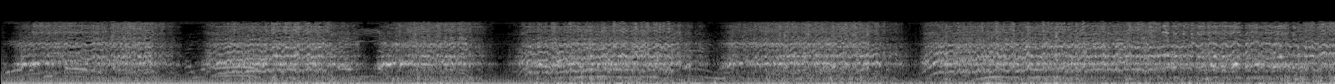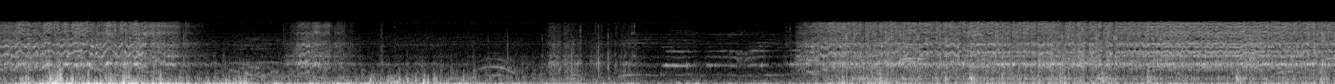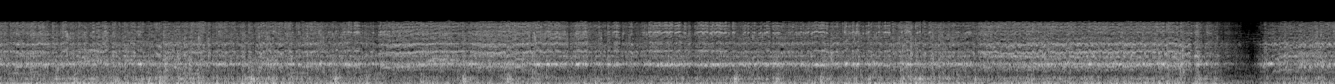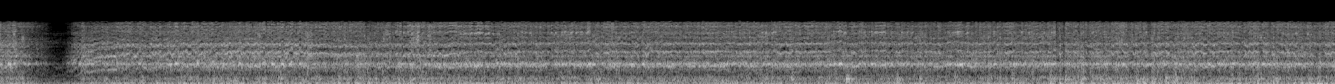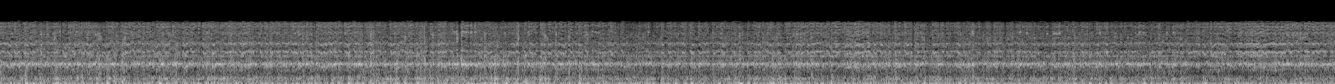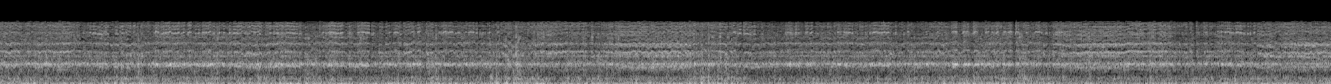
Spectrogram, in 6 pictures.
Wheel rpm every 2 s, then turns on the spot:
100, 100, 90, 120, 120, 170, 190, 100, 20, 20, 50, 210, 220, 220, 230, 230, 230, 230, 210, 120, 120, 200, 220, 230, 240, 230, 230, 230, 230, 230, 230, 230, 230, 230, 230, 230, 220, 230, 230, 220.
16-20 38-40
